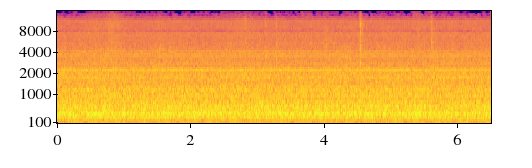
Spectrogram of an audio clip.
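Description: Steady background hum and hiss, like a fan or air-conditioning unit running, with a couple of faint light clicks about one second and four and a half seconds in.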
